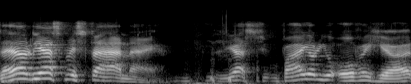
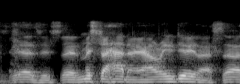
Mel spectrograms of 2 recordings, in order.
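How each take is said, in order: First: High-pitched German spy accent. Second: Restrained English professor accent; polite English-accented greeting at usual pitch. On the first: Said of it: "go into German". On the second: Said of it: "I had to drop the English accent". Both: Shown as a demonstration.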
